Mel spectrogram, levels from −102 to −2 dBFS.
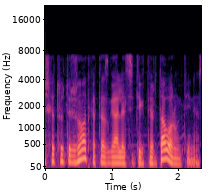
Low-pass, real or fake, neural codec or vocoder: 7.2 kHz; real; none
